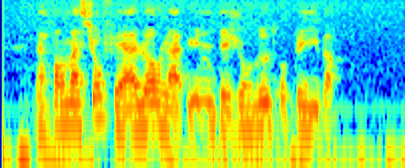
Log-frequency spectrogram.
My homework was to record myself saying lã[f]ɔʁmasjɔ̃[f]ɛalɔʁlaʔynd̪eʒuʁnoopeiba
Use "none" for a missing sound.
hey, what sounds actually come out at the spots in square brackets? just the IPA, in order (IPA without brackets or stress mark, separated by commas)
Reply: f, f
